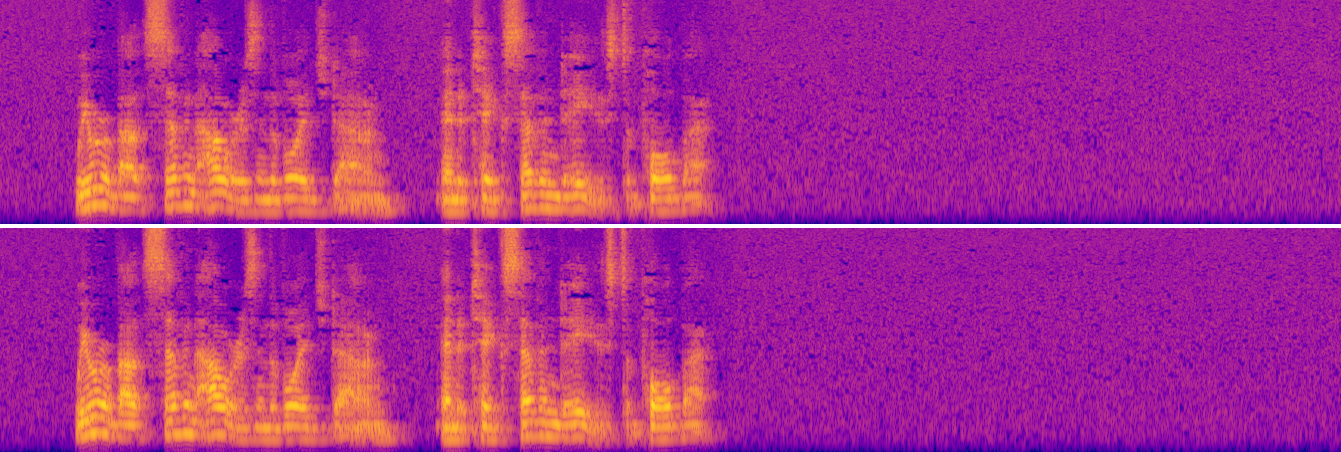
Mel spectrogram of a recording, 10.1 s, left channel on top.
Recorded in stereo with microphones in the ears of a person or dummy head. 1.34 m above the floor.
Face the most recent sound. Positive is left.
turn(degrees=-75)  # may be behind; listen again after turning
